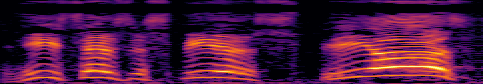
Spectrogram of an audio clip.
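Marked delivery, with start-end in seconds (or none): 1.3-2.3 loud, high, drawn-out sergeant's bellow; Flanagan. Retold or imitated. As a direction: bellow the recruit's name. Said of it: "he talked just like this".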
